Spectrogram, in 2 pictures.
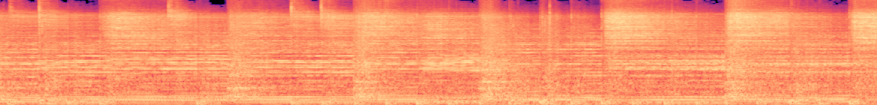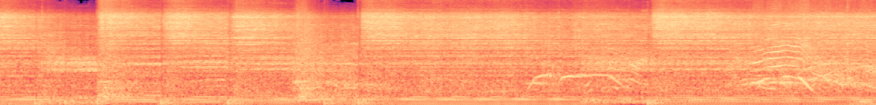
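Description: Gospel-style church organ playing full sustained chords with a drum kit keeping a steady beat.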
